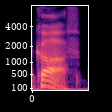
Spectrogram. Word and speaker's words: cough: That G-F combination sounds like an F, so it ends on a hard, breathy F.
